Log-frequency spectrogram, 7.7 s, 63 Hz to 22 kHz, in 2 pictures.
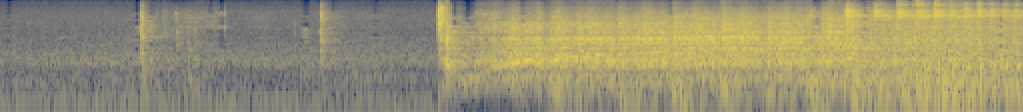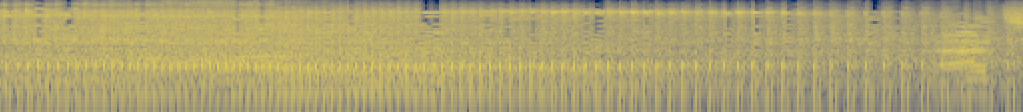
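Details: Onan 4000 RV generator with ethanol-gummed carburetor: engine catches after cranking, then runs rough and uneven, surging and hunting before faltering and cutting out; generator not putting out correct frequency, governor needed adjusting.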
